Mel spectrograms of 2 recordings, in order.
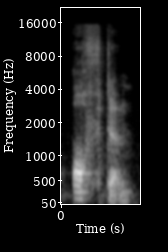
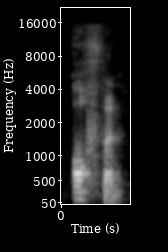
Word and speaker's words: often: And I personally say either, neither, and often. So I pronounce the T. However, there are many people in the south of England who might say either, neither, and often. That would also be 100% correct.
